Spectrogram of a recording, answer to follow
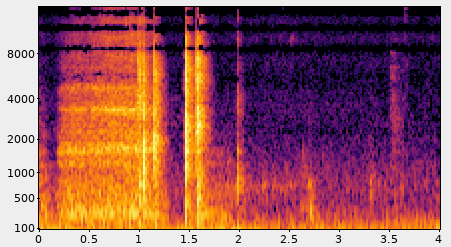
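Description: A few sharp plastic clicks and taps, clustered about a second to a second and a half in, from an aftershave splash bottle being picked up and its cap opened, then only faint small ticks.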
